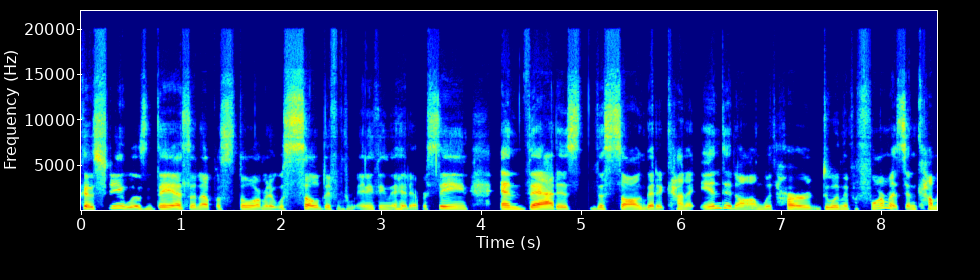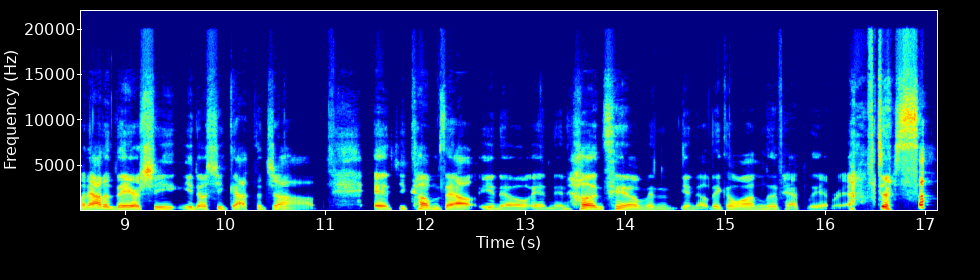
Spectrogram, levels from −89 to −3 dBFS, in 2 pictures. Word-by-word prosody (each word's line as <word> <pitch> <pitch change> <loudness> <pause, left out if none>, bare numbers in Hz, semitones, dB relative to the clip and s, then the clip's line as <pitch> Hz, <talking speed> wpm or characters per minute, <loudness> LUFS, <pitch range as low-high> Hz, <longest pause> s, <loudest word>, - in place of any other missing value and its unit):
'cause 195 - +2
she 250 -1 -2
was 165 -5 -4
dancing 185 +2 0
up 170 - -1
a - - -7
storm, 175 -2 -4
and - - -4
it - - -7
was 165 -1 -5
so 180 - +2
different 170 -2 -10
from - - -19
anything 175 +2 -8
they - - -7
had - - -6
ever - - -10
seen, 200 -2 -1 0.3
and 180 -2 +2
that 195 +1 +6
is 180 -1 -3
the 185 -2 -6
song 175 0 0
that 170 -2 -1
it - - -7
kinda 155 -3 -4
ended 245 +7 -3
on 160 0 -4
with 155 0 -8
her 175 -4 +1
doing 175 0 -5
the 165 - -7
performance 210 - -5
and 170 - -6
coming 175 -2 -1
out 210 +4 +7
of 195 -2 -2
there, 180 -2 +5
she, 190 +1 +2
you 195 0 -5
know 155 -3 -1
she 200 +6 -4
got - - 0
the 165 - -9
job, 175 +2 -5 0.6
and 170 -2 +4
she 205 - -9
comes 185 -5 +1
out, 160 -2 +5
you 185 -2 -6
know, 155 -2 -4
and 150 - -8
and 170 - -13
hugs 195 -3 +4
him 165 -6 0
and, 160 +2 -12
you 165 - -9
know, - - -10
they 155 - -4
go 160 0 -5
on 155 0 -3
live 155 -1 -8
happily 445 +1 -9
ever - - -12
after, 445 - +6
so, 315 - +9
175 Hz, 230 wpm, -26 LUFS, 165-190 Hz, 0.6 s, so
